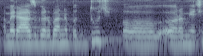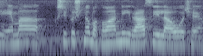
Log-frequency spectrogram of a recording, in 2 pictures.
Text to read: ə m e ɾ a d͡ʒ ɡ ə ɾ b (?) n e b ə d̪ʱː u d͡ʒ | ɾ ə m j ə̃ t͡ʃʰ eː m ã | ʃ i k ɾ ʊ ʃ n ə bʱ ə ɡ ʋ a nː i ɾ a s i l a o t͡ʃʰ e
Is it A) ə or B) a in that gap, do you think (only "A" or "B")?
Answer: B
